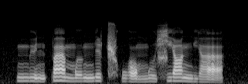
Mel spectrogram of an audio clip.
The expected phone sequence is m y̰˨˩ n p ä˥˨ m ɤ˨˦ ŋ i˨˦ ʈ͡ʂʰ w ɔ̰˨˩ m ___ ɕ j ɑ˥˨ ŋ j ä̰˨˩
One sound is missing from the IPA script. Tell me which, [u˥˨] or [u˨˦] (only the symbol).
u˨˦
